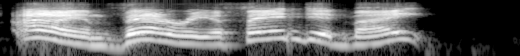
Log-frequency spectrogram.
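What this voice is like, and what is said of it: Bad put-on Australian accent. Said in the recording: “your terrible Australian accent”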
